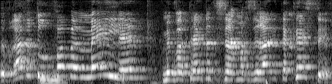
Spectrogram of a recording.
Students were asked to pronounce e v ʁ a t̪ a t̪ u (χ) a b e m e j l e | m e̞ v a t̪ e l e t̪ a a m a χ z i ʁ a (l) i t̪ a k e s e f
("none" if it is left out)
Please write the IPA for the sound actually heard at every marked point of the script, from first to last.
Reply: f, l

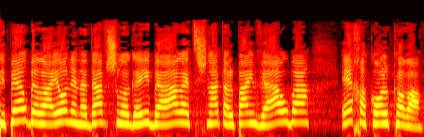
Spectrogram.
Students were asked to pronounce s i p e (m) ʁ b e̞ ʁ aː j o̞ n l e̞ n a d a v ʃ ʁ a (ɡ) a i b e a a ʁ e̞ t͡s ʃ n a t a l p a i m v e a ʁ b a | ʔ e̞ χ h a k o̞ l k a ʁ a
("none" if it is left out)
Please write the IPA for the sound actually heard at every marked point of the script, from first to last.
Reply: none, ɡ

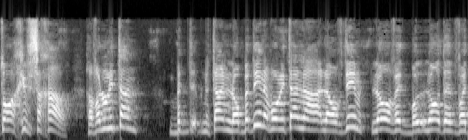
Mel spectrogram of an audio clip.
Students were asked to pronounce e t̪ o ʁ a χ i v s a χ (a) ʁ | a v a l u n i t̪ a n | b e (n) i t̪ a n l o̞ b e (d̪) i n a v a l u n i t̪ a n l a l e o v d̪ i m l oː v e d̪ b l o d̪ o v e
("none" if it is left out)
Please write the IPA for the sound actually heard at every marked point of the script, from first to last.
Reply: a, n, d̪

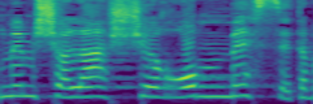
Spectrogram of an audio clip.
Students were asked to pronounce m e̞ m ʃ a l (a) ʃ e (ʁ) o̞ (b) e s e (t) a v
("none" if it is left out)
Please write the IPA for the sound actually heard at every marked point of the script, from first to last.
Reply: a, ʁ, m, t

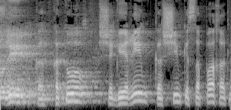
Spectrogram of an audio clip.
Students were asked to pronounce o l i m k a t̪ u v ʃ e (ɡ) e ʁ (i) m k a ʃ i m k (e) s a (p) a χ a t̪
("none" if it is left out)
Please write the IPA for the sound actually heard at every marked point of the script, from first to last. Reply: ɡ, i, e, p

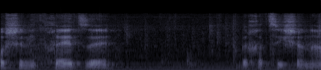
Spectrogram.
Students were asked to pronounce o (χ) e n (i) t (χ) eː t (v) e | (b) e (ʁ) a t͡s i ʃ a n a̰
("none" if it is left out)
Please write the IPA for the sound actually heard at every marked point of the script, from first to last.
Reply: ʃ, i, χ, z, b, χ

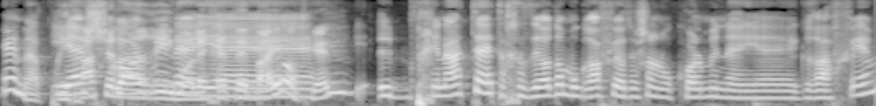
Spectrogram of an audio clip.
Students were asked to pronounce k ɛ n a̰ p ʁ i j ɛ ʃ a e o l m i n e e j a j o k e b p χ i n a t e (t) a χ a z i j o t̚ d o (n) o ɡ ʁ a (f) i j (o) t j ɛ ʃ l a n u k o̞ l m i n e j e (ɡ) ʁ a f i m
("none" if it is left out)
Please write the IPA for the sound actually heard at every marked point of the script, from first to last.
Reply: t, m, f, o, ɡ

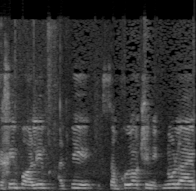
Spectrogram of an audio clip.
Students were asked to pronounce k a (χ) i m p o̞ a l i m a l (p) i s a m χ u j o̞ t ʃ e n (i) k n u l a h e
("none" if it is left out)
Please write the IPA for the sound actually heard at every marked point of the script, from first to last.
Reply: χ, p, i

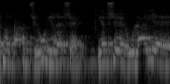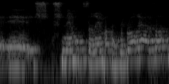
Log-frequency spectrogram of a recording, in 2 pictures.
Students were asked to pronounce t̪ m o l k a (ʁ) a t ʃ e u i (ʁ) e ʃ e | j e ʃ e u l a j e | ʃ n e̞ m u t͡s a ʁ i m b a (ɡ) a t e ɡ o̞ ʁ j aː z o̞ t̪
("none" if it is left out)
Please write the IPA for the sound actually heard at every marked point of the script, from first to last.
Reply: χ, ʁ, k

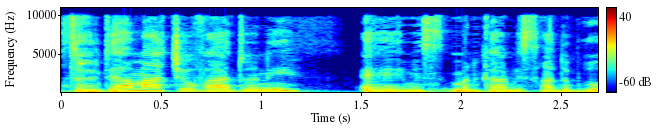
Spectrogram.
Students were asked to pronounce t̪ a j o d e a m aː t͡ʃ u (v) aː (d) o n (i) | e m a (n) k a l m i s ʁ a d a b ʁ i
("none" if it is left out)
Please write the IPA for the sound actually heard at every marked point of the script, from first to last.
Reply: v, d, i, n

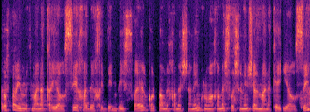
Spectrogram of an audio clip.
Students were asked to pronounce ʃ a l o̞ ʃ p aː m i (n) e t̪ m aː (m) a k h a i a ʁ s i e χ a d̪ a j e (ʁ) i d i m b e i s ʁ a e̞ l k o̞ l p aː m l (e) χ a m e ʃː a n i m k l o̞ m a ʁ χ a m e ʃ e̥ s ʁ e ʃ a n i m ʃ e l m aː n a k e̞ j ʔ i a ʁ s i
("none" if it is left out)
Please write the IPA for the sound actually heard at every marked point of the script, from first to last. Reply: m, n, χ, e

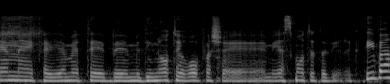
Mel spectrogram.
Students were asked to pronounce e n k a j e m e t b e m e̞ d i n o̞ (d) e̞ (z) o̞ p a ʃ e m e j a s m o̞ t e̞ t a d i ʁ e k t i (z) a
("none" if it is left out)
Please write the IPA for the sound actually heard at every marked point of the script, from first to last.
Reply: t, ʁ, v

